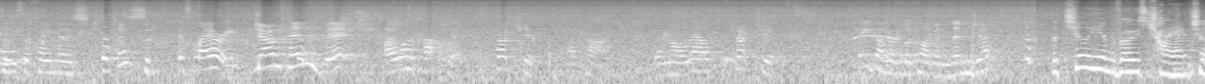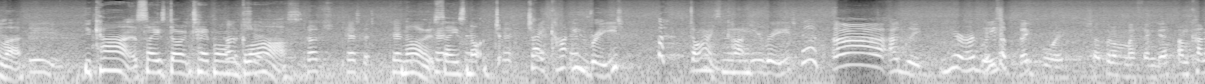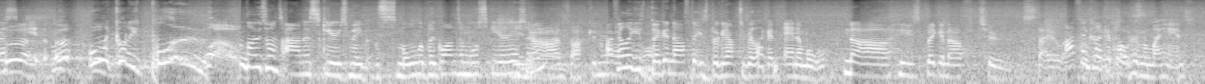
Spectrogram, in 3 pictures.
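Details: Vocal tics in a person with Tourette syndrome, heard in public at a museum; sudden swearing and interjections.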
